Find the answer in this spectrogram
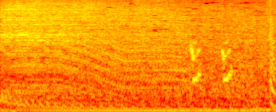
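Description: A car engine running with a steady low, rapidly pulsing burble, and two short high squeaks near the end.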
